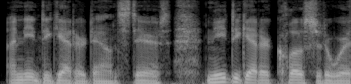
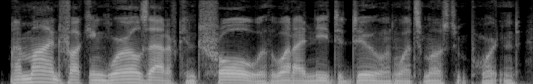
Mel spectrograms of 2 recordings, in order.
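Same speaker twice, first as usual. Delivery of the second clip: usual speaking voice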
